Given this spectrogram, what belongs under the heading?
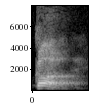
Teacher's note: ka is made all the way in the back of the mouth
